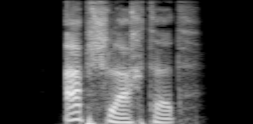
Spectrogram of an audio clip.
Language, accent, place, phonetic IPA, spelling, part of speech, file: German, Germany, Berlin, [ˈapˌʃlaxtət], abschlachtet, verb, De-abschlachtet.ogg
- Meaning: inflection of abschlachten: 1. third-person singular dependent present 2. second-person plural dependent present 3. second-person plural dependent subjunctive I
